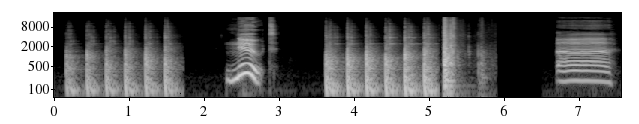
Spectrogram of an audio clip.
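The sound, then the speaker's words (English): Rapid, heavy pounding on a door in two bursts, with a voice shouting between them, ending in a loud splintering crash as the door breaks through. A sustained vocal sound follows. “Now there's a hole in my door.”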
